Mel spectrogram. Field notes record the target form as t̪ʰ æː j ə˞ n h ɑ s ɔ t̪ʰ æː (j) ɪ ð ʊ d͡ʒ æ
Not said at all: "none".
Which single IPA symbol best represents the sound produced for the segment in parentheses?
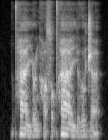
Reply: j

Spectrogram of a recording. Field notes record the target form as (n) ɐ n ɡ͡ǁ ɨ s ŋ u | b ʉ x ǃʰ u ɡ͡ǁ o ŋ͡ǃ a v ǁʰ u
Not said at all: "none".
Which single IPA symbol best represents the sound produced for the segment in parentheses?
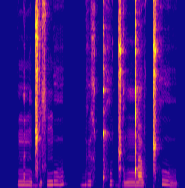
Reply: n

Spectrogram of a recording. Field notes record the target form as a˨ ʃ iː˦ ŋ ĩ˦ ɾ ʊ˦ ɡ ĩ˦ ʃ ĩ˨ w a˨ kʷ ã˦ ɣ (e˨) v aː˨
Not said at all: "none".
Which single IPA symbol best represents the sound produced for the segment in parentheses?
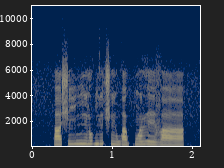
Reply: e˨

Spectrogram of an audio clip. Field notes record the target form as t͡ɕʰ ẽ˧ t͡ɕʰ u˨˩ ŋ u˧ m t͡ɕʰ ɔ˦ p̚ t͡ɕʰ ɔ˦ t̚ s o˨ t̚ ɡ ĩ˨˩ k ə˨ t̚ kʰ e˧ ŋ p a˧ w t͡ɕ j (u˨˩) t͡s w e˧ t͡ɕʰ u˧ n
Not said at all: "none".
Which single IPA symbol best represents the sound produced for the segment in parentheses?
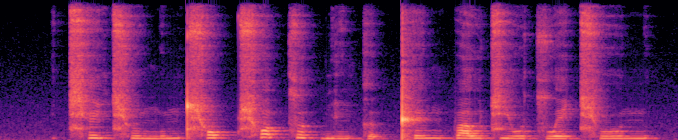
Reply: u˨˩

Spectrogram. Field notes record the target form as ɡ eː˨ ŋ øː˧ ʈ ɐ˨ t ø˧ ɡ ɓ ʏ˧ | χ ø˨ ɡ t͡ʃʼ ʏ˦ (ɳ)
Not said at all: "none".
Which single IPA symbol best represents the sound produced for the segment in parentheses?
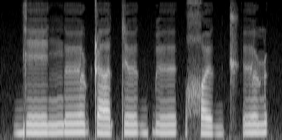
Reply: ɳ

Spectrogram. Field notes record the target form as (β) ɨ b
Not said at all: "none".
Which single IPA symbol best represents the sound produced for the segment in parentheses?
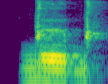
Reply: b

